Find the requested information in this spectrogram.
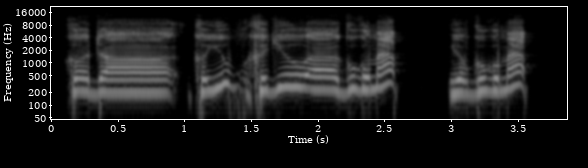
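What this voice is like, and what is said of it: Put-on accent imitating another person. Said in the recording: “I'm only doing the accent because that's how she spoke ... don't ever come down on me for doing an accent again ... That's exactly how she sounded.”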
